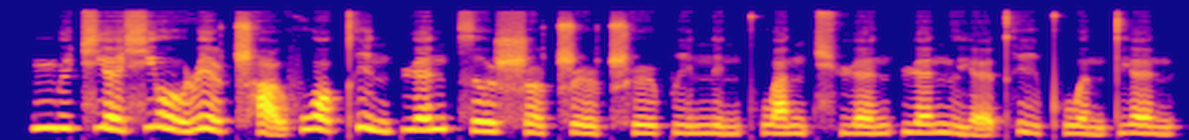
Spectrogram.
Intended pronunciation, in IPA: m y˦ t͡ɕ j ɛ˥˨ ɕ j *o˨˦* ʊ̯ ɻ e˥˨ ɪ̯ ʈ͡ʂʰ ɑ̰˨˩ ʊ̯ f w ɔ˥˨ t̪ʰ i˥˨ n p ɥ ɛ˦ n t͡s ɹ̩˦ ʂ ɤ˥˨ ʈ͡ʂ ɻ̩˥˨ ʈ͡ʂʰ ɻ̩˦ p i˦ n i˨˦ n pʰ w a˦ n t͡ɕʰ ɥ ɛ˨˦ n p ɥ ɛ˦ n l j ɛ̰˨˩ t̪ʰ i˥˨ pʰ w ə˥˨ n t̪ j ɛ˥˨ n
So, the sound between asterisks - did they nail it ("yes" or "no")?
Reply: no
